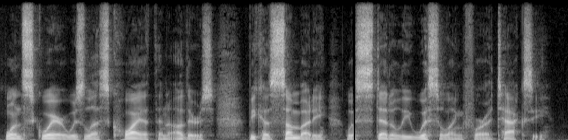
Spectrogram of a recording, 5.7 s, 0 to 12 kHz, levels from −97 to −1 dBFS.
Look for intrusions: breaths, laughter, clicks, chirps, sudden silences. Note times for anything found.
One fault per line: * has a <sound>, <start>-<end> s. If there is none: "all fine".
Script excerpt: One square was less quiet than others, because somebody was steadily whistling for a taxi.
* has a dropout, 3.5-3.6 s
